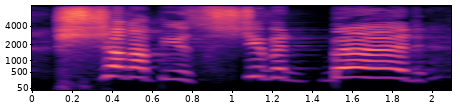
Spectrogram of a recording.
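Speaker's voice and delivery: fed up shout at the beeping; mock yell at bird. Mother yells at chirping.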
